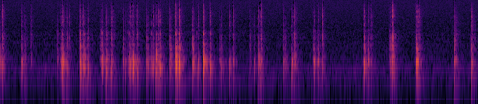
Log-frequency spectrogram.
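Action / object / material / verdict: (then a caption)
tap / varnished wooden tabletop / wood / none. Long fingernails tap rapidly on a solid varnished wooden tabletop. Irregular bursts of quick, dry clicks come in uneven clusters and die away almost at once, with a faint steady hum underneath.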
